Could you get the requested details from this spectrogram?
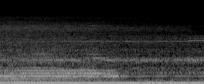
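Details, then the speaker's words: New CNC machine with live tooling milling a part held by a small-diameter connection in the jaws: steady drone with buzzing tone fading after a second; workpiece chatter from the thinly held part vibrating. "Okay, so again, we have that small connection, so you can hear a little bit of that vibration going on."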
